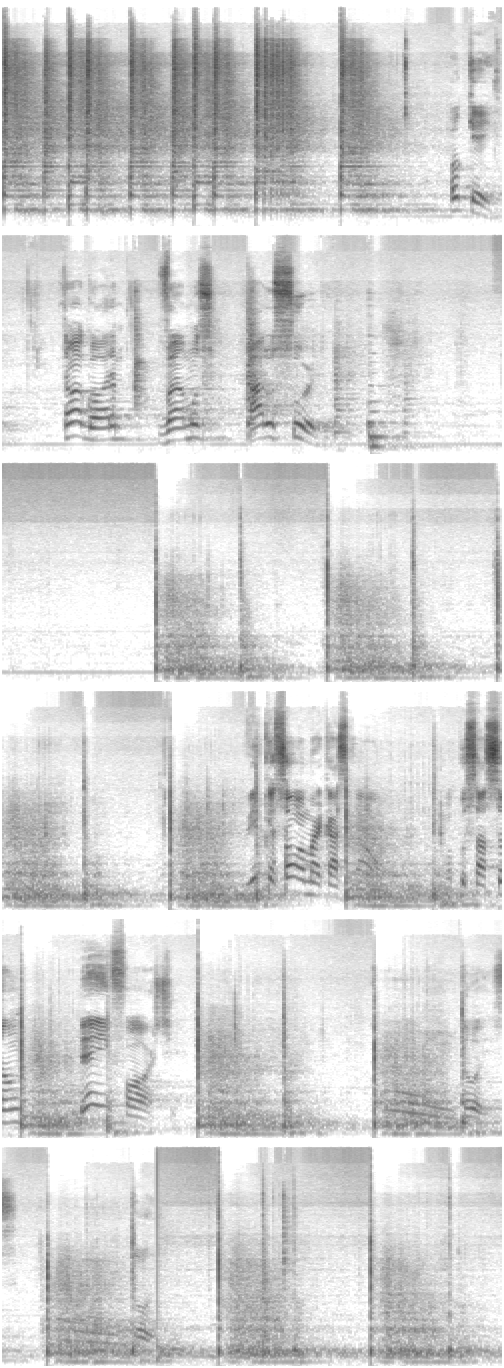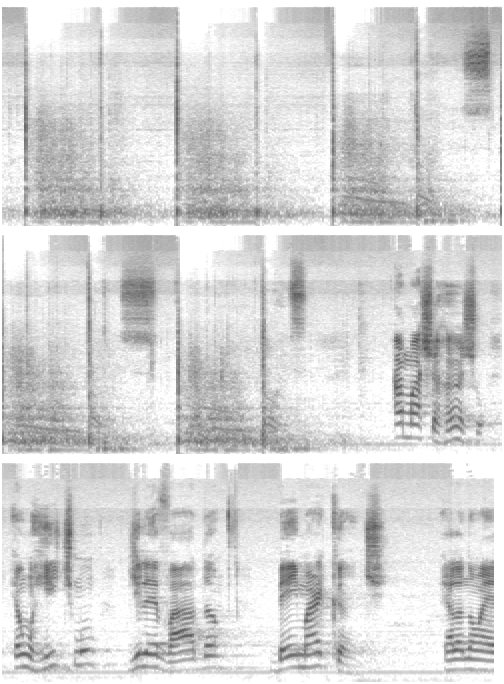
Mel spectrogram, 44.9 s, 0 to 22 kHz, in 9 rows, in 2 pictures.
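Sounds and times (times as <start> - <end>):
bass drum beating: 8.7 - 9.4, 11.4 - 38.4.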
